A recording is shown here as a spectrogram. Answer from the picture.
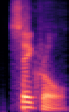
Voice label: "sacral", American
